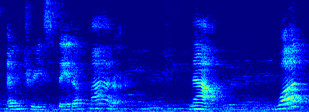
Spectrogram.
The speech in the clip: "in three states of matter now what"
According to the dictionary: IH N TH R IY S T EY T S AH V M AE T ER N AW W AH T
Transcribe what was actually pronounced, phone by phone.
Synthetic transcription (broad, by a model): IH N T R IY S T EY T AH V M AE T ER N AW W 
